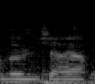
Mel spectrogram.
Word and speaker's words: Moonshire: this is it for halloween 2021 clouds over moonshine you do not tell me how to pronounce my own title in a couple days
